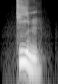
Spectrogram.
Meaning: 1. team 2. team: group of people working together for a particular project 3. team: staff, personnel
- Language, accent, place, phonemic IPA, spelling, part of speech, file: German, Germany, Berlin, /tiːm/, Team, noun, De-Team.ogg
